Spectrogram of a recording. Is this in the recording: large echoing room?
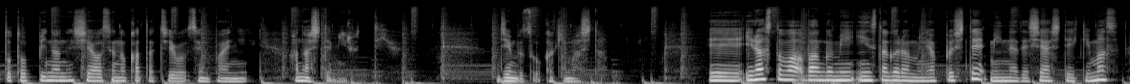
no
